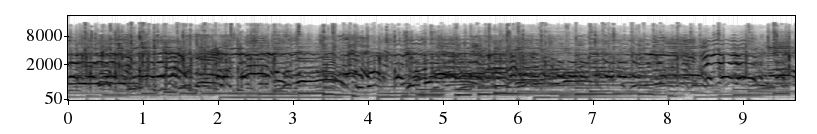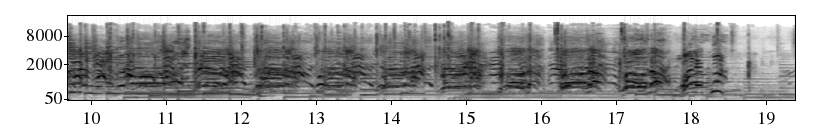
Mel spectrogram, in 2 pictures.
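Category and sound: crowd, audience applause and cheering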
